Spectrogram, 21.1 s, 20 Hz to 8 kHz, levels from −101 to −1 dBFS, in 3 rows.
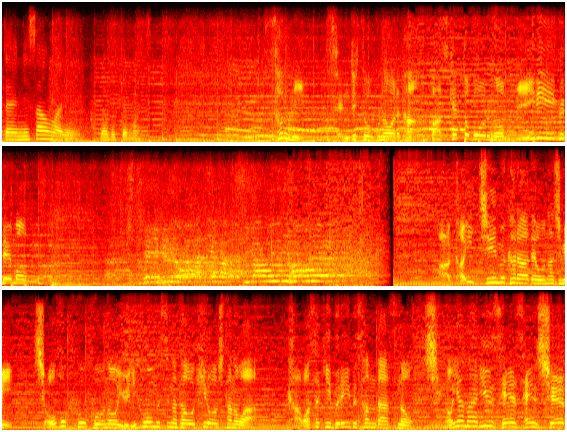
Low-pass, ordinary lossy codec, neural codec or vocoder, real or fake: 7.2 kHz; Opus, 24 kbps; none; real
